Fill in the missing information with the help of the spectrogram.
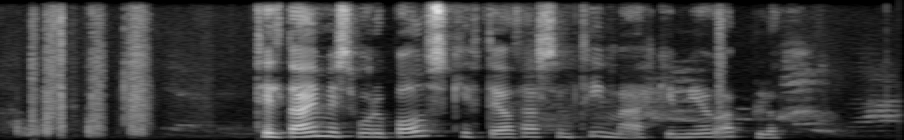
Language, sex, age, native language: Icelandic, female, 40-49, Icelandic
